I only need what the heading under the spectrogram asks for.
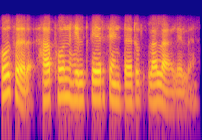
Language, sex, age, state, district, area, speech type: Marathi, male, 30-45, Maharashtra, Sangli, urban, conversation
